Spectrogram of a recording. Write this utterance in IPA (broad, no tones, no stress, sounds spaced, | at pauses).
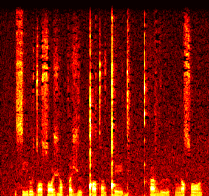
s i ɾ u d o sˤ o ʒ ũ q ɯ ʒ ɯ ǃ o tˤ ɑ̃ ǃ e d | qʰ e v ɯ | ŋ ɑ sˤ ũ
